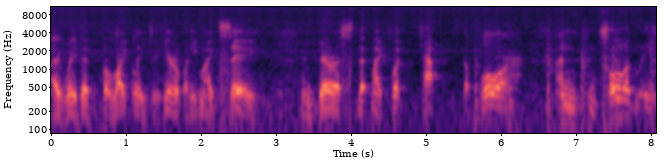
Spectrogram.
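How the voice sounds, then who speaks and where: With an American accent and an ordinary speaking voice, a man at medium pitch talks at a fairly slow pace with lively intonation. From Montana, Butte. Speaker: poet. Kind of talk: reading aloud.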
